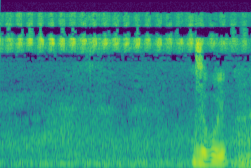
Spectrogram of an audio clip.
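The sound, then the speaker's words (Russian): A cricket chirps loudly and steadily in rapid, evenly spaced pulses, continuous throughout, with a brief burst of a human voice near the end. “Вот слышите, да, какой сверчок?”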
